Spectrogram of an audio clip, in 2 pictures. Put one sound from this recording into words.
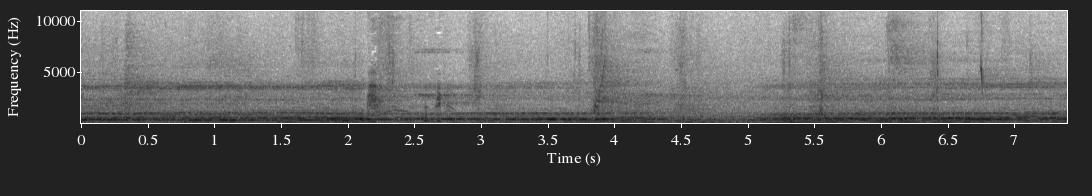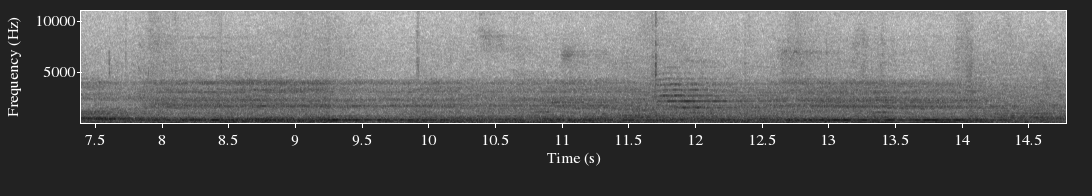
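Men chant together in a large echoing hall.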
